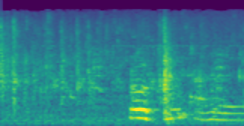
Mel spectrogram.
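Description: Soft handling noise from a squeezable face-mask sachet: faint clicks and squishy crinkles. About a second and a half in, a short spoken "Oh" is the loudest sound.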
